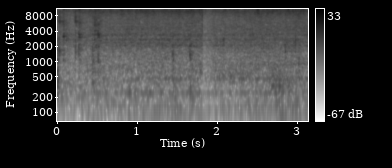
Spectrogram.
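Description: An egg fries in hot oil seasoned with salt and Ajinomoto, giving a steady, close, loud sizzle and hiss with a few light stirring scrapes and no talking.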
